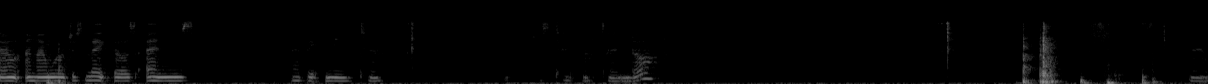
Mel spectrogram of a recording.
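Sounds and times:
scissors snipping: 9.3 - 9.6.

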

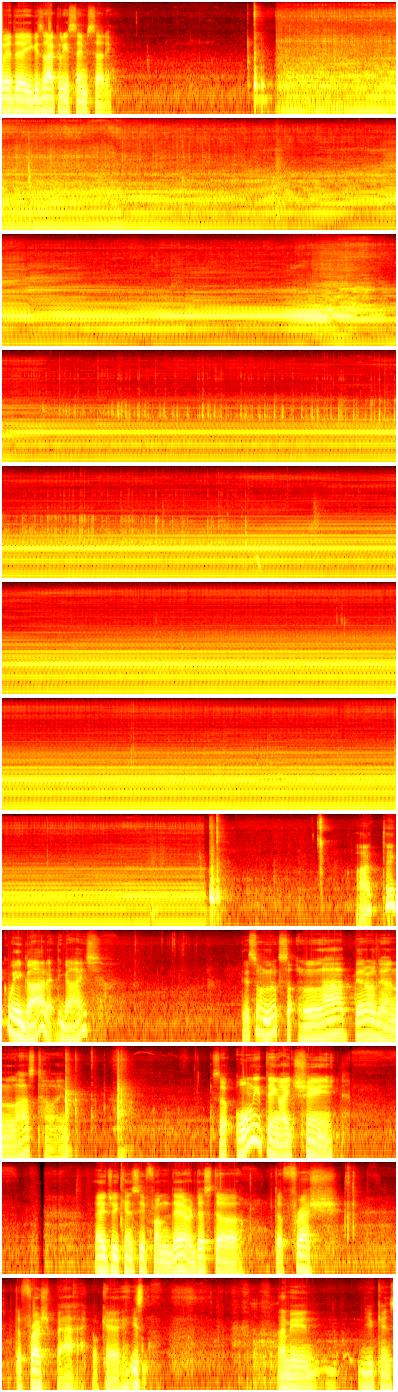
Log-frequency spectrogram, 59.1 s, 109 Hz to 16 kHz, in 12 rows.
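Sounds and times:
pump buzzing drone: 3.4 - 37.2.

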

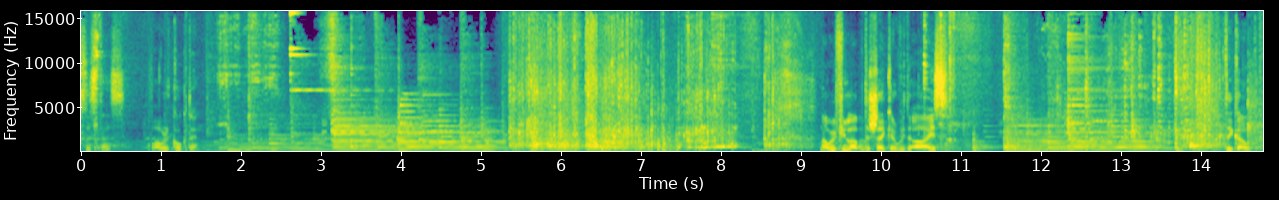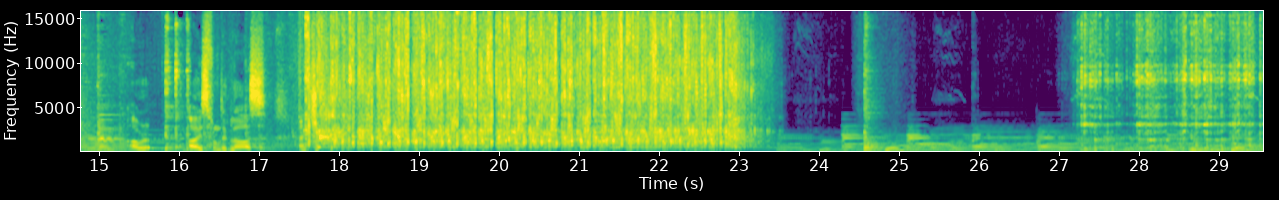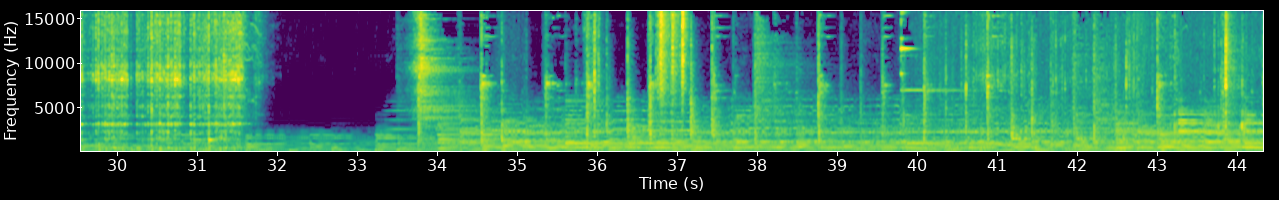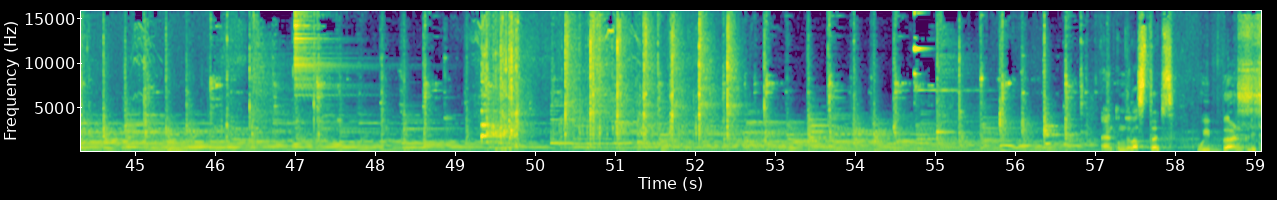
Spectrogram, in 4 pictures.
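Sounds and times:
background music: 0.0 - 59.0
ice rattling into metal shaker: 5.4 - 8.3, 27.2 - 31.8, 49.3 - 52.2.

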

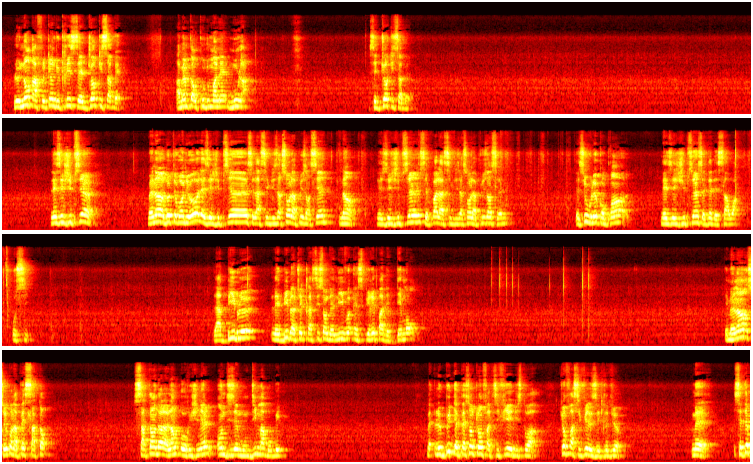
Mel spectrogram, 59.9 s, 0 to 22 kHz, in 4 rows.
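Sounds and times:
faint steady hiss: 0.0 - 59.9.

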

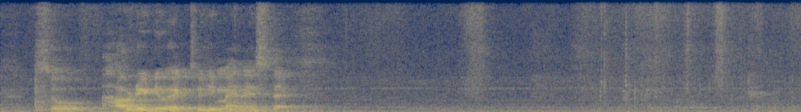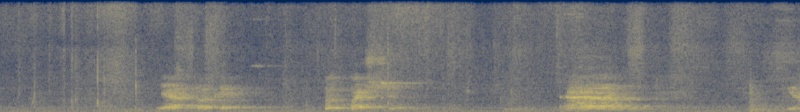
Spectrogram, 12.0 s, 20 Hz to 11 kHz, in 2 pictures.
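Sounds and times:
man's voice holding a vowel: 7.2 - 9.3, 10.2 - 11.1.

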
